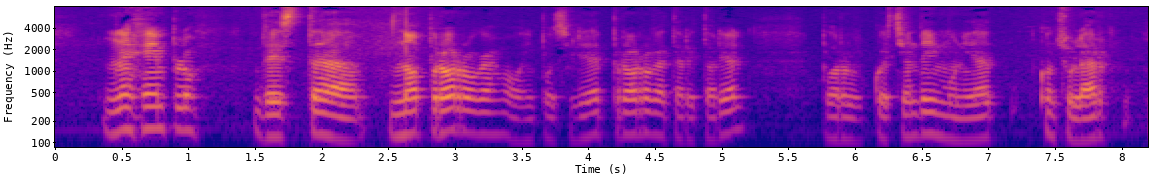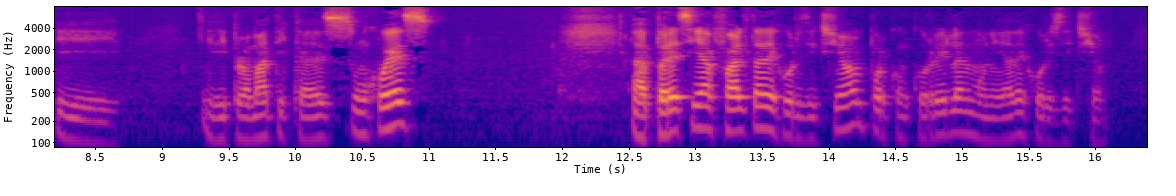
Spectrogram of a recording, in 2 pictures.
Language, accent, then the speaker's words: Spanish; Baja California, Mexico; Digamos que una jueza, no sé, en Baja California, de donde soy yo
